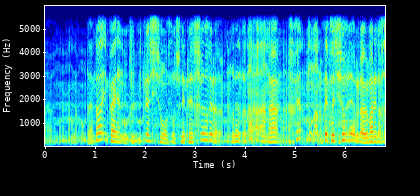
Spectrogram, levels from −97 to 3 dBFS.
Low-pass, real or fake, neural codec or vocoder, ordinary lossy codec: 5.4 kHz; fake; autoencoder, 44.1 kHz, a latent of 192 numbers a frame, MeloTTS; none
